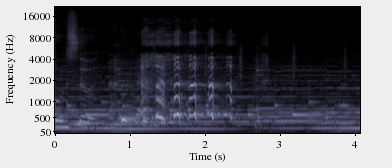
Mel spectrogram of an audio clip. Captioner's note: laughing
